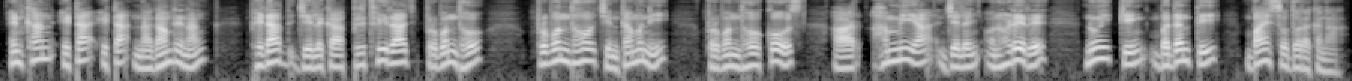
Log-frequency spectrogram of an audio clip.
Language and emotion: Santali, neutral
